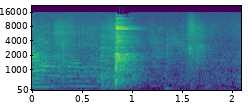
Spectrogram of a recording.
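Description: Toy dishes and play food being handled and set down, with one sharp clink about a second in.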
